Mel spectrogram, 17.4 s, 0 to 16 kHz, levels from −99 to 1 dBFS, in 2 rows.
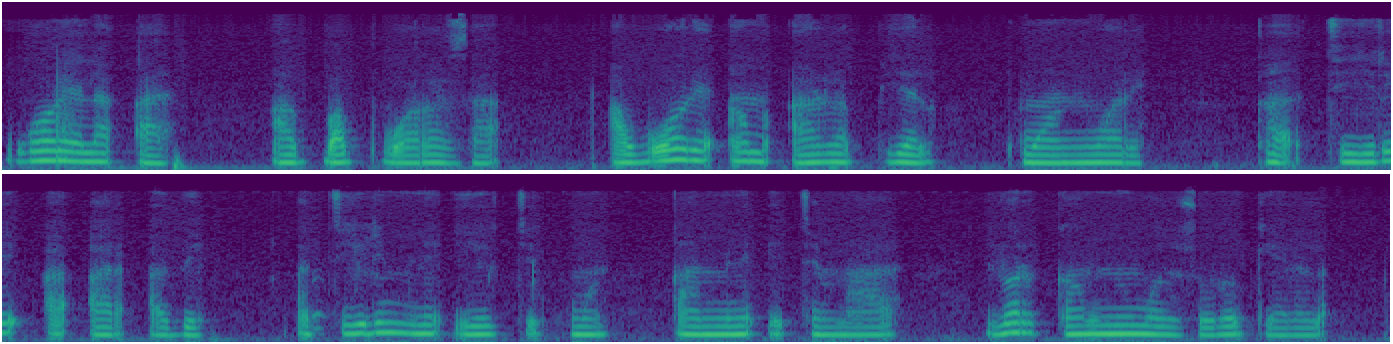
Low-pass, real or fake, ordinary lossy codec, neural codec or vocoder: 10.8 kHz; real; Opus, 32 kbps; none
